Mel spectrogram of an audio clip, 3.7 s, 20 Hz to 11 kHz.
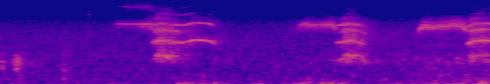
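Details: A Common Buzzard at a nest in Tiszalök, Hungary, on 21 June 2022, as the mother delivers food and finds the nest empty: three high, drawn-out mewing cries, each slurring slightly down, about one per second, over a faint low rumble.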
